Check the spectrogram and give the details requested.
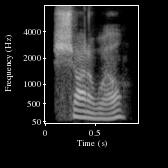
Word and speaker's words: Schanuel: I have to look up Nolan's last name, the pronunciation. Every time I see it, I always want to say it wrong. Nolan Schanuel.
